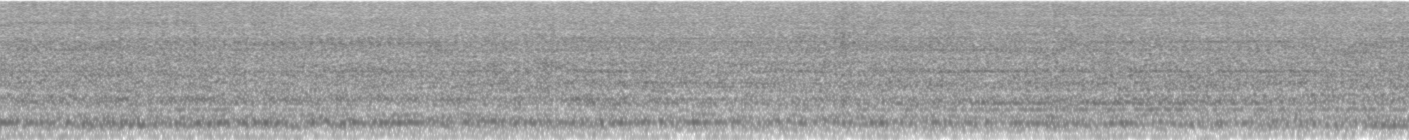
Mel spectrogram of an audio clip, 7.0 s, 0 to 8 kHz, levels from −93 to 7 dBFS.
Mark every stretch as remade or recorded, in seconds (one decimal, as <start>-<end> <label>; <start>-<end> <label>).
0.0-3.3 remade; 3.3-3.8 recorded; 3.8-7.0 remade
